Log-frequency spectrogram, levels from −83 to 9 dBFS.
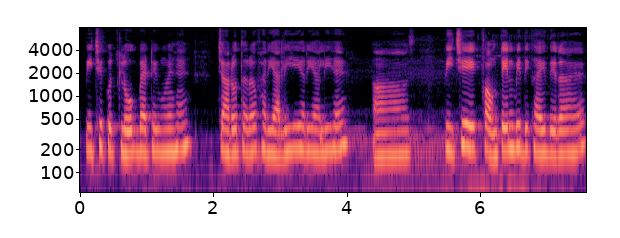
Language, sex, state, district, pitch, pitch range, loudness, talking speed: Hindi, female, Rajasthan, Jaipur, 190 Hz, 180-200 Hz, -17 LUFS, 165 wpm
